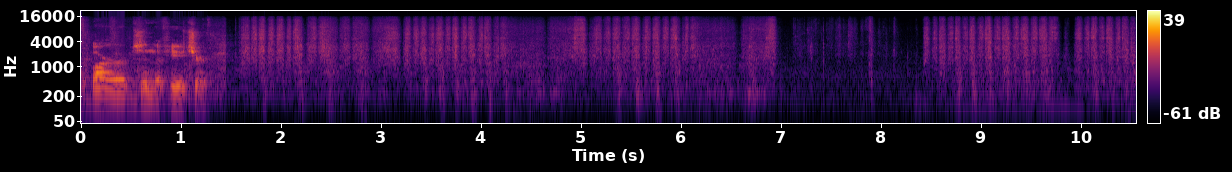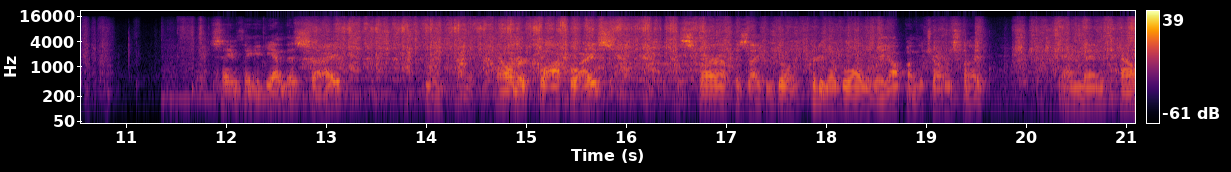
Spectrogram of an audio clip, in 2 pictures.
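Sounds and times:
sandpaper rubbing on fret ends: 8.4s - 21.0s.

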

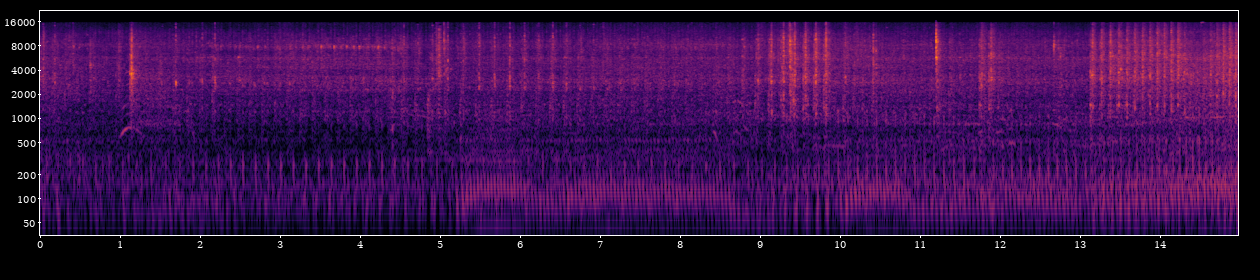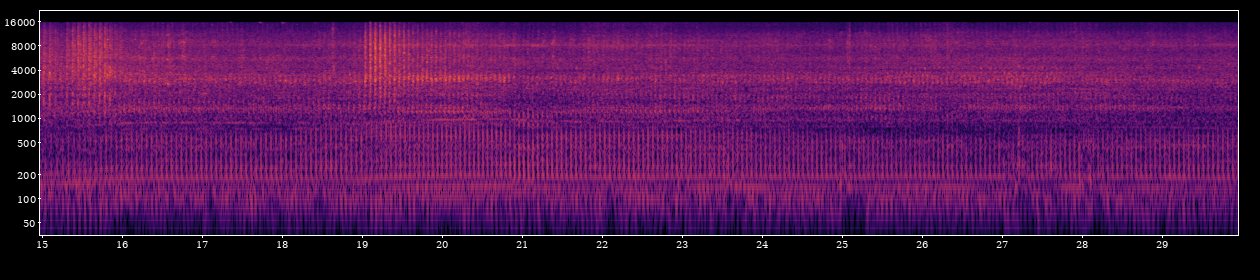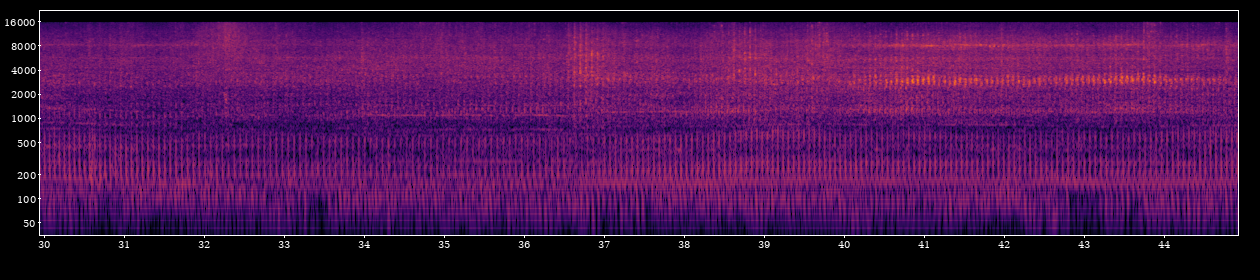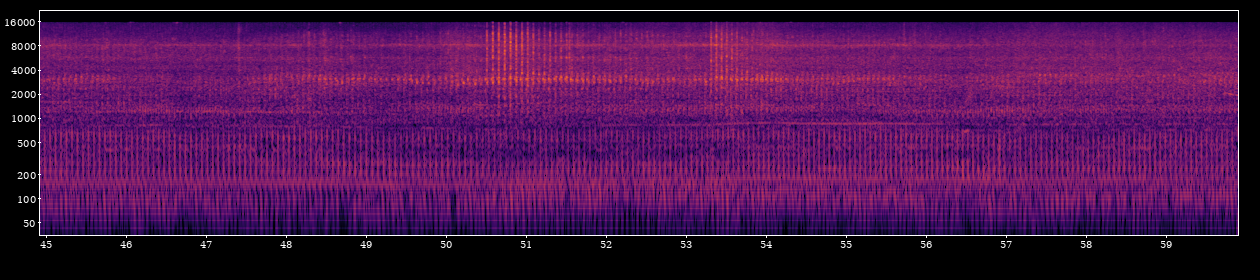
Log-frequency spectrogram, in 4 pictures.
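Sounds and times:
diesel tractor engine running: 0.0s - 59.9s.

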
